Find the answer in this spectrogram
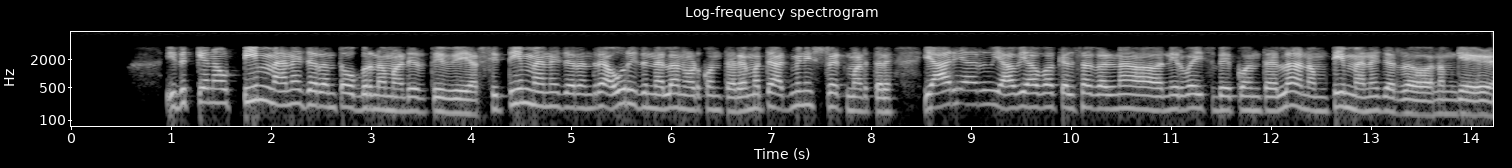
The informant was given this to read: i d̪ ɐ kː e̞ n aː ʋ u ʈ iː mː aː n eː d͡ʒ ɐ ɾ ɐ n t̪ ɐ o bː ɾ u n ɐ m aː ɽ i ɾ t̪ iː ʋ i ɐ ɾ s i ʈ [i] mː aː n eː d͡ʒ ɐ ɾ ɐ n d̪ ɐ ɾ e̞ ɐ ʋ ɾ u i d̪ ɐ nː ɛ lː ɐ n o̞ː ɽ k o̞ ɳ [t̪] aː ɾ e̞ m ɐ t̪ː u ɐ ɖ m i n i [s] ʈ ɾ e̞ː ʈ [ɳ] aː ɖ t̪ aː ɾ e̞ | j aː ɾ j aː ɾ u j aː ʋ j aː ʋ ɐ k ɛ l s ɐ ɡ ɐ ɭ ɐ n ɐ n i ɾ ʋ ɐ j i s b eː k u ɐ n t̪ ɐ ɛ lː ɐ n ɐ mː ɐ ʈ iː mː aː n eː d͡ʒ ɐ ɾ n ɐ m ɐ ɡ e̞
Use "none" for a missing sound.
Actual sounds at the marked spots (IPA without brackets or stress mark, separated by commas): iː, t̪, s, m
